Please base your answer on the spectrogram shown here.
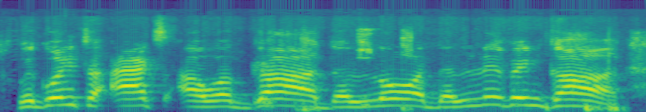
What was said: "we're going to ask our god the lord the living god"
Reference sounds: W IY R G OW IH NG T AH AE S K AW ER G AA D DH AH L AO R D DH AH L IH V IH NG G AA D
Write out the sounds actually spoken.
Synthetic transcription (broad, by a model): W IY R G OW IH NG T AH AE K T AW ER G AA D DH AH L AO R D DH AH L IH V IH NG G AA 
